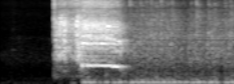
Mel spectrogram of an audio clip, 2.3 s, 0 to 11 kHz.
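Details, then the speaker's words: Honda CB250 cold start at about 50°F (problem appears around 40°F and colder, fine when warm): a short reedy honk as it catches, then a rough low idle. The owner suspects a cracked starter clutch; unconfirmed. "this little honking noise I can't talk like the starter clutch is cracked or just man I have no idea"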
